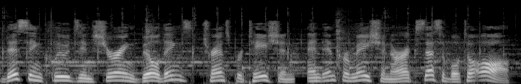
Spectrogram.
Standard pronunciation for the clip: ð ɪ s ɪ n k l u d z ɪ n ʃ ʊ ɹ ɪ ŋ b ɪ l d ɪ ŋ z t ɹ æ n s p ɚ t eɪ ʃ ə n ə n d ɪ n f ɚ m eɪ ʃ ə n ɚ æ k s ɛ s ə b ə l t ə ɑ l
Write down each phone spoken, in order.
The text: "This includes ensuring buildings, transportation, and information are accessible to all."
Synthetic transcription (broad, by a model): ð ɪ s ɪ n k l u d z ɪ n ʃ ʊ ɹ ɪ ŋ b ɪ l d ɪ ŋ z t ɹ æ n s p ɚ t eɪ ʃ ə n ə n d ɪ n f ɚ m eɪ ʃ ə n ɚ æ k s ɛ s ə b ə l t ə ɑ l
